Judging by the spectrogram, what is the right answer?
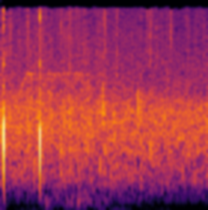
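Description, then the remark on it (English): An audience applauds and cheers in praise of God in a steady, dense wash of clapping, with two sharp bright bursts near the start, like a whoop or cheer, over the crowd noise. No one speaks. “can we give an exuberant cheer of praise and give God praise to everybody?”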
